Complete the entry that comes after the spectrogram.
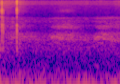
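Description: Crow cawing in a garden, two quick distant calls at the start over a low outdoor hum, faint and brief.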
